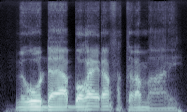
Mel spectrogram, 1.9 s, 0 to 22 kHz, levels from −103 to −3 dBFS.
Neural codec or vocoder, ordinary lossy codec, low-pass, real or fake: codec, 44.1 kHz, 2.6 kbps, SNAC; none; none; fake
